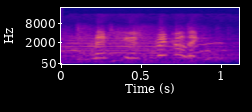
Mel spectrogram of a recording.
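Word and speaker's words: Mxyzptlk: is going to be judged on how they pronounce this name. My name is Mitzi Spiggly.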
